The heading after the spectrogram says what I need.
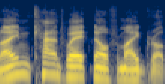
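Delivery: very slow, drawn-out put-on Irish accent. Imagining an irish uncle sitting down at a wedding dinner: imitating an irish uncle. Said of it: "You're an Irish uncle and you're coming over".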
